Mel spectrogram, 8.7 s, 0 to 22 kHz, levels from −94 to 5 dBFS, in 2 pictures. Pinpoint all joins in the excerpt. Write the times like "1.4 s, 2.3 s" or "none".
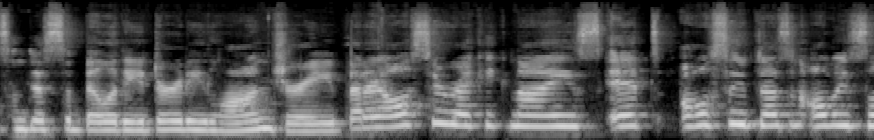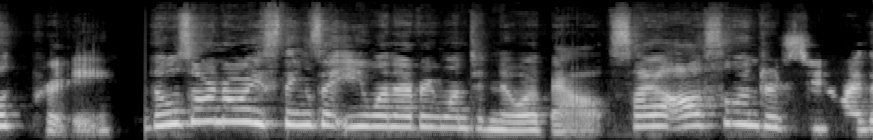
5.0 s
